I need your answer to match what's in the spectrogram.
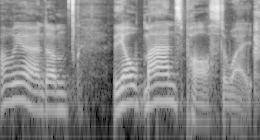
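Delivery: ordinary delivery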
